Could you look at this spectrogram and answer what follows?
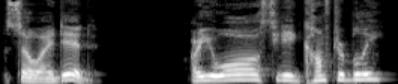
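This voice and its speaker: Radio drama executor male actor: stiffly formal, deliberate, dutiful gentleman, very little room sound. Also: high-pitched, expressive, dry recording, clean studio sound. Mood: formal, measured. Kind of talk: old-time radio drama acting.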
